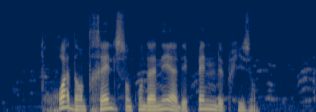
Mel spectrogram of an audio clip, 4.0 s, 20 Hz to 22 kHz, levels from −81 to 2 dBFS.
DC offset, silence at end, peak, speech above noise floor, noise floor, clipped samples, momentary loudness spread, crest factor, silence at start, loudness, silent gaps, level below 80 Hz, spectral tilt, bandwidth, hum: under 0.1%; 0.7 s; -8 dBFS; 40 dB; -68 dBFS; under 0.1%; 12 LU; 22 dB; 0.5 s; -29 LUFS; none; -58 dBFS; -7 dB/octave; 14 kHz; none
